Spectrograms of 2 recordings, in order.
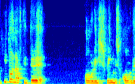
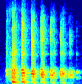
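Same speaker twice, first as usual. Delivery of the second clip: rolling belly laugh of amusement; hearty laugh; 4 semitones higher than usual. Real, not acted. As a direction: burst out in a run of laughter. Amused while chatting to viewers.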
